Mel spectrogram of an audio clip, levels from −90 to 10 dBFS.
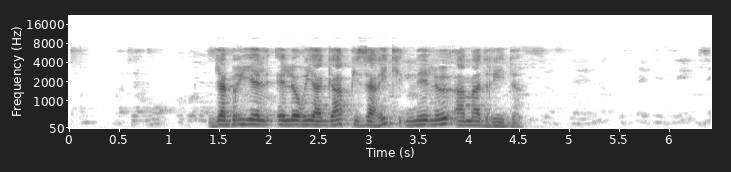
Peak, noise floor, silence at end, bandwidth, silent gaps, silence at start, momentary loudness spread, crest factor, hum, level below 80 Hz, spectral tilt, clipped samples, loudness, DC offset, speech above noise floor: -8 dBFS; -70 dBFS; 0 s; 7.6 kHz; none; 1.4 s; 11 LU; 22 dB; none; -70 dBFS; -4.5 dB/octave; under 0.1%; -26 LUFS; under 0.1%; 45 dB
